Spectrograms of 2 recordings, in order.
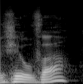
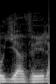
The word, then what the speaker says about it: Yahvé: Petite parenthèse, on peut traduire Yahvé par Jéhovah. Euh, mais c'est une mauvaise transcription. Euh, les, tous les, comment dit, les linguistes nous disent que c'est plutôt Yahvé la meilleure prononciation,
